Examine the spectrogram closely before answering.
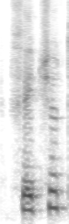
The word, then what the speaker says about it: fecit: The title of the poem is the Latin word, which I will pronounce as Church Latin, fecit.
